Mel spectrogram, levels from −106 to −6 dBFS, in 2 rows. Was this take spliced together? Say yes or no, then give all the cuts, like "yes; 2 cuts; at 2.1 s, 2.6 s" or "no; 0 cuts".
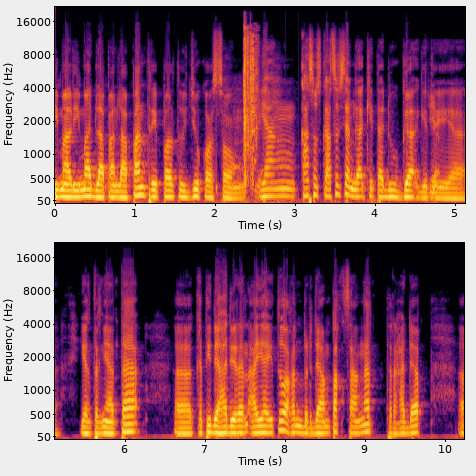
yes; 1 cut; at 2.4 s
